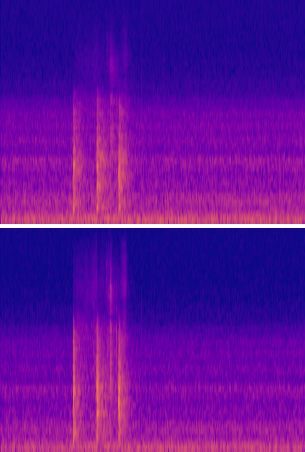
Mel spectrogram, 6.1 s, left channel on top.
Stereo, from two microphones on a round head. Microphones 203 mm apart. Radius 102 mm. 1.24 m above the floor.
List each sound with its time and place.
1.4 s a gunshot: 60° right (ahead or behind), 0.8 m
